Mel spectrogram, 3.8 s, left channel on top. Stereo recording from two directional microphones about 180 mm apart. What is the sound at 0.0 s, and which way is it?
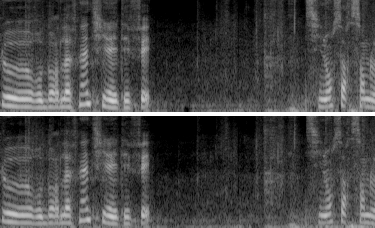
Speech, 30° left (ahead or behind).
